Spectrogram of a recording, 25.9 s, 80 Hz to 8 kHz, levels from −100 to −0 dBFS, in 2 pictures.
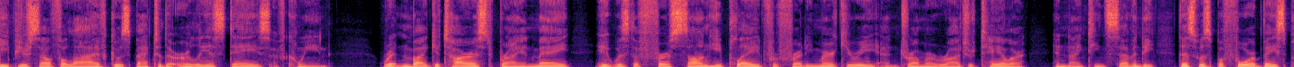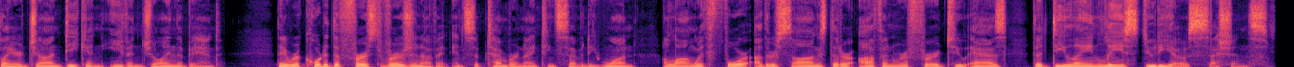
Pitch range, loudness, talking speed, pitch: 90-125 Hz, -25 LUFS, 160 wpm, 110 Hz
